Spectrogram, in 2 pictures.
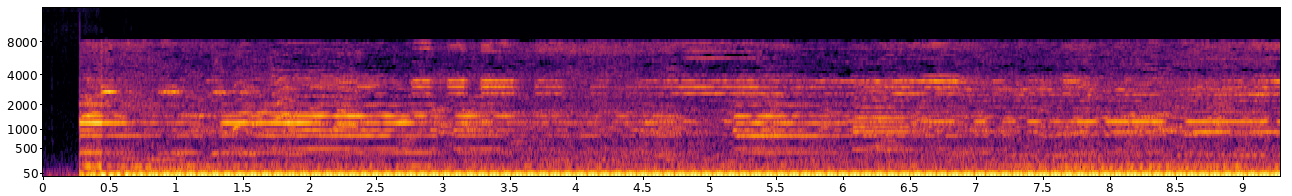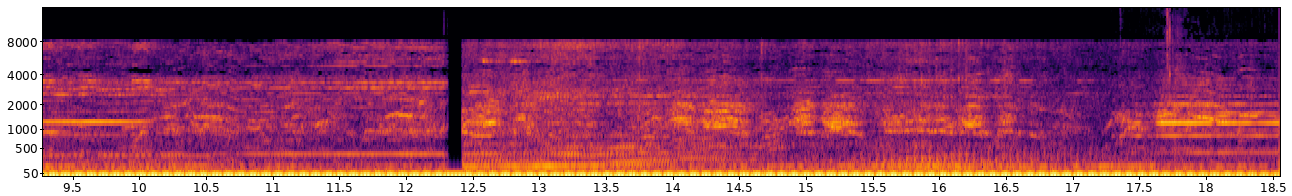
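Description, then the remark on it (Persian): School students outside their school grounds chant loudly and continuously at cars honking in the street, shouting the slogan "Don't honk, shout", over steady street noise, with car horns honking repeatedly throughout, some long sustained blasts mixed with shorter toots. “امروز صبح هم عده‌ای از دانش آموزان یکی از مدارس بیرون از محوطه مدارس خطاب به ماشین‌هایی که بوق می‌زدند در خیابان، که این هم به امری عادی در روزهای گذشته تبدیل شده، می‌گفتند، شعار می‌دادند که بوق نزن، فریاد بزن.”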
